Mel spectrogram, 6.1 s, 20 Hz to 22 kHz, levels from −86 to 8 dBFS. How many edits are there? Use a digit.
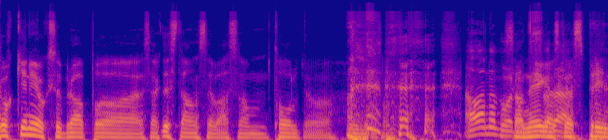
4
